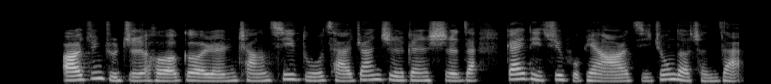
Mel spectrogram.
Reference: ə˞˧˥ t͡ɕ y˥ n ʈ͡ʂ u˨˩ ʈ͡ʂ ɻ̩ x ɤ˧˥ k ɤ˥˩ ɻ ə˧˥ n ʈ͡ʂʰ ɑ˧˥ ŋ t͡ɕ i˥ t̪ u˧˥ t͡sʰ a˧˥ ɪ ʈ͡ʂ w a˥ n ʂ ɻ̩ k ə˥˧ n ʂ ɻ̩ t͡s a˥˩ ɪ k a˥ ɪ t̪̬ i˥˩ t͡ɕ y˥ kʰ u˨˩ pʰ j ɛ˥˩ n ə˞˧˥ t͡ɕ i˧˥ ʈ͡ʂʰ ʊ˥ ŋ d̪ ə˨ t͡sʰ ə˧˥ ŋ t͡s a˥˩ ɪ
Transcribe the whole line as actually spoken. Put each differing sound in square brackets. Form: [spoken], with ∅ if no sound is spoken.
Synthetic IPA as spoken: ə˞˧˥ t͡ɕ y˥ n ʈ͡ʂ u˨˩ ʈ͡ʂ ɻ̩ x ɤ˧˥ k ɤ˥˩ ɻ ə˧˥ n ʈ͡ʂʰ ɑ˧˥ ŋ [t͡ɕʰ] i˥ t̪ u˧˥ t͡sʰ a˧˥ ɪ ʈ͡ʂ w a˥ n [ʈ͡ʂ] ɻ̩ k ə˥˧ n ʂ ɻ̩ t͡s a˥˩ ɪ k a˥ ɪ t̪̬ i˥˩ [t͡ɕʰ] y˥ [pʰ] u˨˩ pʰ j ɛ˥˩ n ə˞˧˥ t͡ɕ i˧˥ [ʈ͡ʂ] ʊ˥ ŋ d̪ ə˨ t͡sʰ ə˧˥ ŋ t͡s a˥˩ ɪ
